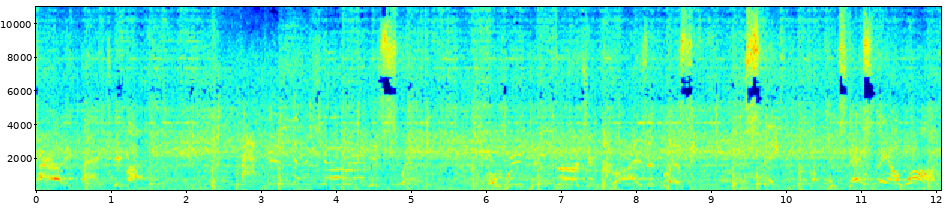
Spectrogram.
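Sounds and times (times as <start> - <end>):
bass guitar: 0.0 - 12.0
distorted guitars: 0.0 - 12.0
drums: 0.0 - 12.0
man singing high vocal line: 2.7 - 5.0.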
